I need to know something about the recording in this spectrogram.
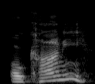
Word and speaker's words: Oconee: This is the Oconee, O-C-O-N-E-E, Oconee. Is that how you pronounce it? O-C-O-N-E-E? Oconee? Oconee? Oconee? Just go with Oconee.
